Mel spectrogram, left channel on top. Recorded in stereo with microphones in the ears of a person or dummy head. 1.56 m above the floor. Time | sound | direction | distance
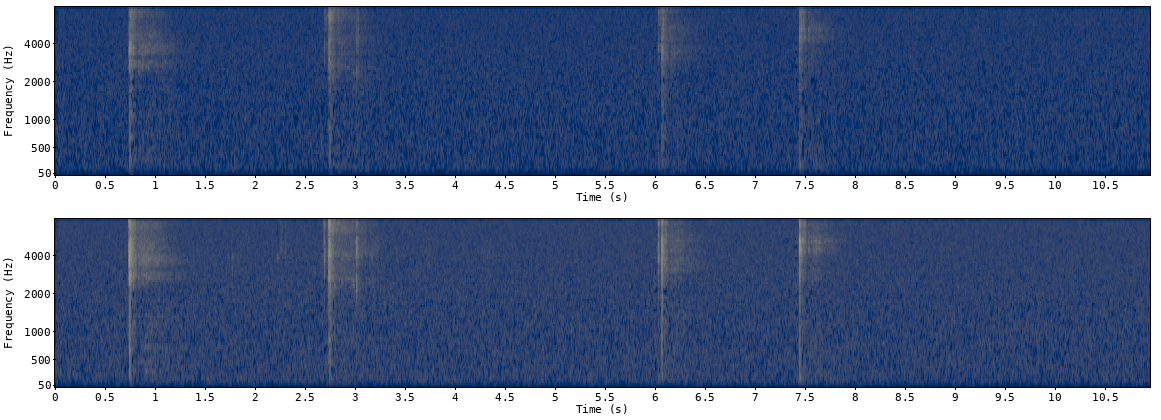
0.7 | a crack | 30° right (ahead or behind) | 1.9 m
